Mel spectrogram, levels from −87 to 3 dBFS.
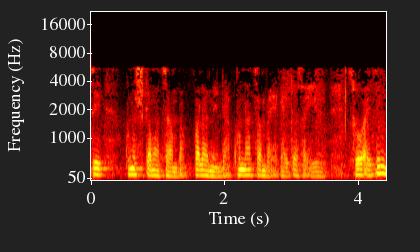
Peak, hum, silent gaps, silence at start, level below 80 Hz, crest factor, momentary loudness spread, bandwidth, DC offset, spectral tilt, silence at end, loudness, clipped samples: -6 dBFS; none; none; 0 s; -58 dBFS; 20 dB; 10 LU; 6 kHz; under 0.1%; -7 dB/octave; 0 s; -25 LUFS; under 0.1%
